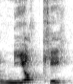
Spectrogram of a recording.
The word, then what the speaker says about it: gnocchi: top as well so no key or gnocchi how it's pronounced is a type of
